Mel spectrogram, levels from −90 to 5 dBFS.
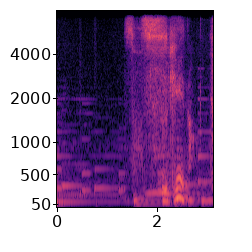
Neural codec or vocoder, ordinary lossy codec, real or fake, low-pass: none; none; real; 7.2 kHz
